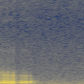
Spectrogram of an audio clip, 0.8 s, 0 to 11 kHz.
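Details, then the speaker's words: Stomach rumbling at about 10 a.m., before the midday meal, which keeps growling: two quick, low gurgling rumbles under half a second in total, then a quiet room; normal bowel sounds (borborygmi). "Il est genre 10 h du matin, donc on n'est pas encore au repas de midi, quoi. Et j'ai le ventre qui n'arrête pas de gronder."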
